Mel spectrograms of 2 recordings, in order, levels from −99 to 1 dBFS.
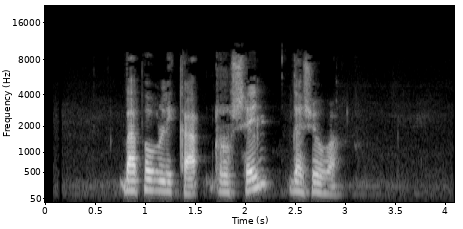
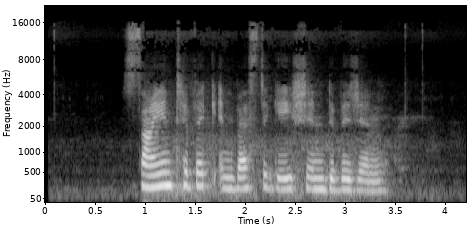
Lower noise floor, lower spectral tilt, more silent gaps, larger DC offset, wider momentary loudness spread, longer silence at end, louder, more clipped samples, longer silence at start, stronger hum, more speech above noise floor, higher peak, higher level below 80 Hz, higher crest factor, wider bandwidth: first, -69 dBFS vs -59 dBFS; second, -4.5 dB/octave vs -7 dB/octave; neither; neither; about the same, 12 LU vs 11 LU; first, 1.15 s vs 0.8 s; second, -24 LUFS vs -20 LUFS; neither; about the same, 0.75 s vs 0.85 s; neither; first, 45 dB vs 40 dB; about the same, -2 dBFS vs -2 dBFS; second, -78 dBFS vs -58 dBFS; about the same, 22 dB vs 18 dB; second, 9.2 kHz vs 16 kHz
